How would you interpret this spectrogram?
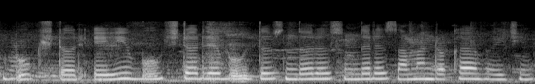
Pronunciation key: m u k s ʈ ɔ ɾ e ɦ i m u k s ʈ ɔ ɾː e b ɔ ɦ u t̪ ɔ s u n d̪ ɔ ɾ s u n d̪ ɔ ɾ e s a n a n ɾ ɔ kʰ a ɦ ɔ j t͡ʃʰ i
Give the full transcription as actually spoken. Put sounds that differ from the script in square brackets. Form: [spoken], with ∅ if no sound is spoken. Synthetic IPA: [b] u k s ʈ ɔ ɾ e ɦ i [b] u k s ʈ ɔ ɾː e b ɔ ɦ u t̪ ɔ s u n d̪ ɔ ɾ s u n d̪ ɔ ɾ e s a [m] a n ɾ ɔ kʰ a ɦ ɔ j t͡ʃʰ i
